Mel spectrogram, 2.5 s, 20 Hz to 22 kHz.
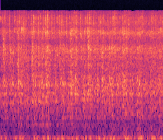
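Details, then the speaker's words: Bimota DB4 ie, about 10k miles, after brief warm-up on choke/fast idle: lumpy, even twin-cylinder idle with light Ducati dry-clutch rattle, steady beat; runs normally in standard form. "sounds well in standard form everything works"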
